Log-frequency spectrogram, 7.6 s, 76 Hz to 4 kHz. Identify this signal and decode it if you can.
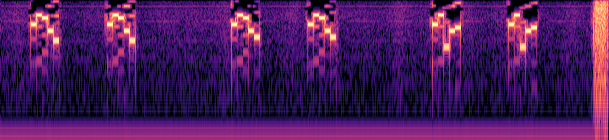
Five-tone selective call (ZVEI), heard as quick runs of five tones, tones of about 70 ms. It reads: 88063 88063 88064 88064 88167 88167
